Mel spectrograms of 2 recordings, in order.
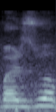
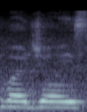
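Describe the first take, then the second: First: It ends in a vowel with no s sound. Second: It ends with a clear s sound. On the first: This is how the word is normally said. "बर्जुआ बोलते हैं वैसे इसको" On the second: It is said this way to keep the spelling in mind. "Spelling गलत ना हो इसलिए बर्जॉइस बोल रही हूँ मैं"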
